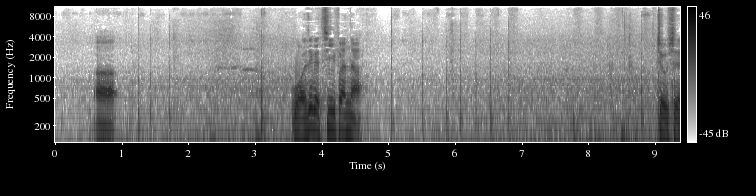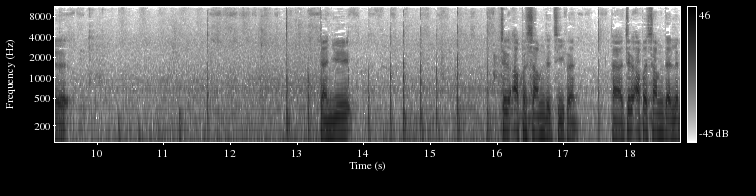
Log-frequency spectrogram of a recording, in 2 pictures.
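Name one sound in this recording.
A man speaks in short bursts, lecturing calmly.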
